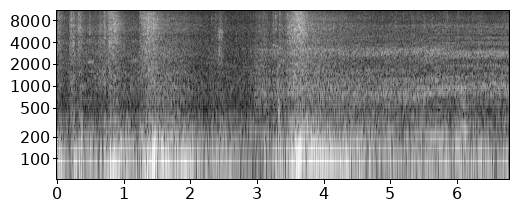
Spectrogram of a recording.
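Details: 1985 Oldsmobile Cutlass 442 test start after a starter replacement (the old gear wasn't retracting and kept hitting the flywheel): the engine catches into a steady low rumble with no grinding or clashing from the starter gear; runs healthy.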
